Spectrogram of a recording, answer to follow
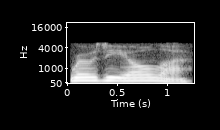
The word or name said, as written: roseola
